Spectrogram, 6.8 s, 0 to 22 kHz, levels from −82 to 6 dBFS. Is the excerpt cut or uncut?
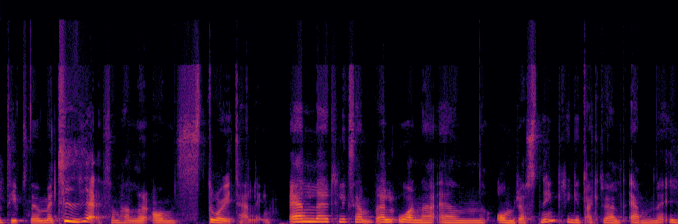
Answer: cut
